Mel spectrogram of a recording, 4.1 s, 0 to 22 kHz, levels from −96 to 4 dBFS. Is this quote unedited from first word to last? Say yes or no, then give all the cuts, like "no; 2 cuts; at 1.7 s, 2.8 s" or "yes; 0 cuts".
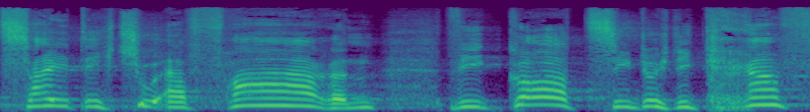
no; 1 cut; at 2.5 s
